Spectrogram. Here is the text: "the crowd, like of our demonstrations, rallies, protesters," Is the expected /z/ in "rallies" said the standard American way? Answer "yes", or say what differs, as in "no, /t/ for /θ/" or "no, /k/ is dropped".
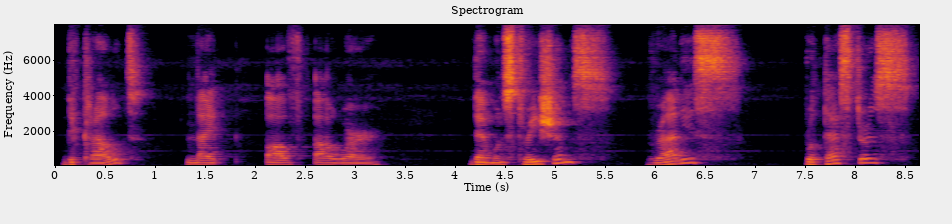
no, /s/ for /z/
